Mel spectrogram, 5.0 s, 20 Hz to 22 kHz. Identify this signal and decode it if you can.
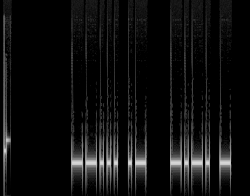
Morse code, heard as a keyed tone, about 17 wpm, 700 Hz. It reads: 7A CT
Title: Field Day Exchanges - 17wpm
